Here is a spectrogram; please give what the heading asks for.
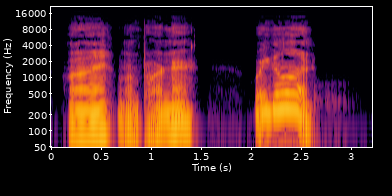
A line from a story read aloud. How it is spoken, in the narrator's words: asked unsteadily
